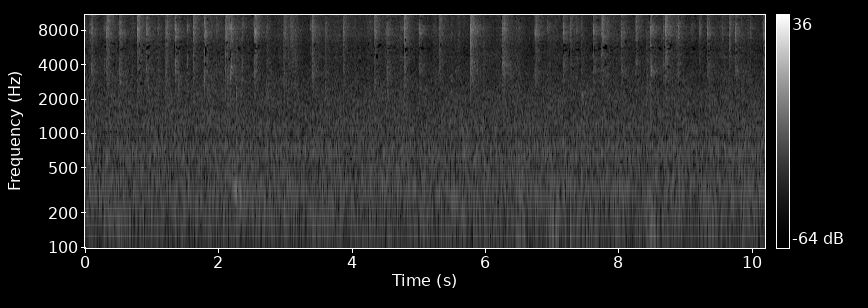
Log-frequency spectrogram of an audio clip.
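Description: A speed skipping rope being turned fast, giving a rapid, even run of light ticks as it strikes the floor over a steady hiss.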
